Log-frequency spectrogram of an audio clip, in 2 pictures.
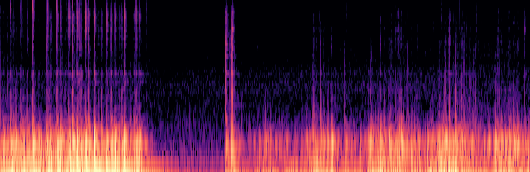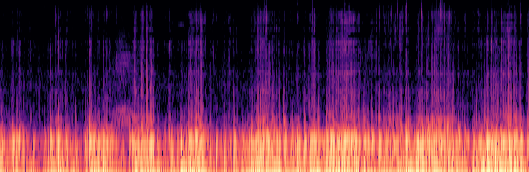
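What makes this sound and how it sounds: Both hands scratch the hollow woven metal mesh grille of a Blue Yeti-style USB microphone with long almond-shaped acrylic nails. The result is a dense, deep, rumbling rustle made of rapid, uneven scratches, with faint bright ticks on top. The scratching briefly drops away near two seconds, then resumes steadily to the end.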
